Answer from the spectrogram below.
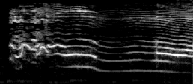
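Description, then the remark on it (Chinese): A voice imitates the sad howl of Fro, a bear cub in a story, as he lifts his little head: one long, wavering cry with a gliding, falling pitch that swells again near the end, loud and alone without any talk. “然后他就抬起小脑袋，发出了一声伤心的嚎叫。”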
